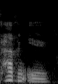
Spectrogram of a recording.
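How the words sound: The voice falls at the end of the tag. The speaker is confirming something already known. "falling if you're merely confirming known information"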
